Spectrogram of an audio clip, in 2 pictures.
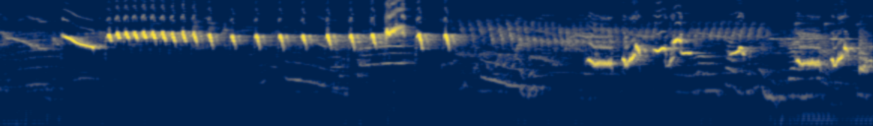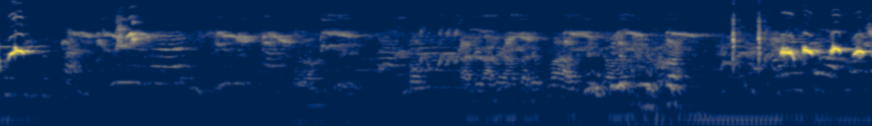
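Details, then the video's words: White-rumped shama in full, insistent song meant to call a rival and provoke other shamas to sing; a fast trill of repeated high notes, then varied slurred whistles, chatters and harsh rasping phrases. "Pancingan burung murai"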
